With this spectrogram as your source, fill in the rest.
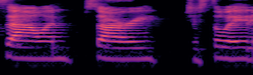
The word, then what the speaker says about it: Samhain: for those of you who don't know it's pronounced salad even though it is spelled s a.m. h AI n that's pronounced salad sorry just the way it is I know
